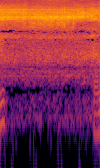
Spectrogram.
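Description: Slow-speed dental handpiece spinning a rubber prophy cup to polish a molar with pumice paste, together with the suction, giving a steady high-pitched hiss.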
